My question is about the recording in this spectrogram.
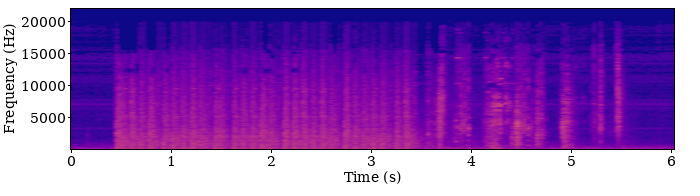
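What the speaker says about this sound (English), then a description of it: "Feel free to try out your weapon on my firing range" Rapid gunfire on a firing range in Metro 2033, with dense repeated shots in the opening bursts, then sparser, separate shots closer together toward the end, with no talk over it.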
